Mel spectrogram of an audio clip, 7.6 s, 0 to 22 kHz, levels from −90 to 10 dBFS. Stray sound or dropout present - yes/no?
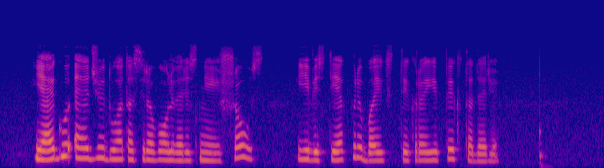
yes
